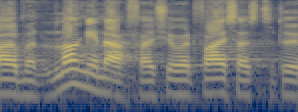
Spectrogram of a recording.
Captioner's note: none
